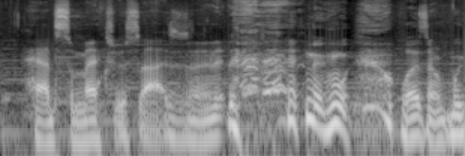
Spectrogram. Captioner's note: laughs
